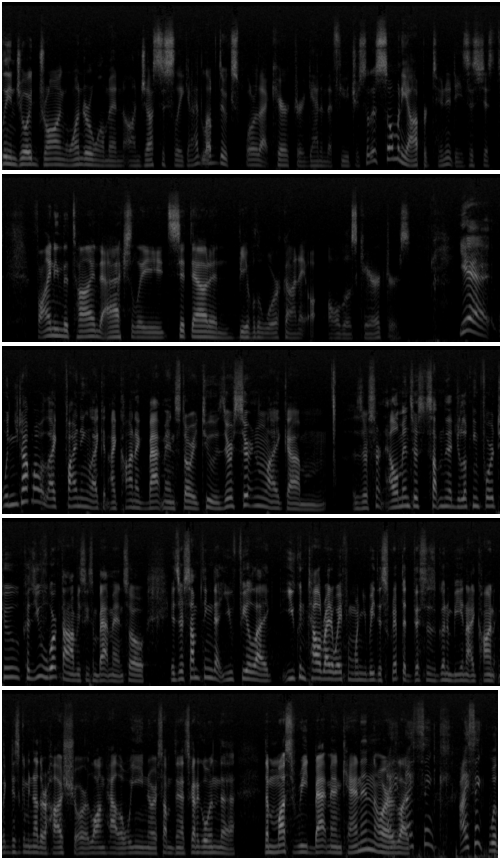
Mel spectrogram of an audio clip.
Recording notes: Recorded: Friday September 1, 2017 6:00 pm (EST) in the CBC Building Lobby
